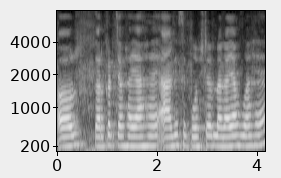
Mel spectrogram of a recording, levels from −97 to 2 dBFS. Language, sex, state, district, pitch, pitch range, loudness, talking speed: Hindi, female, Jharkhand, Palamu, 205 Hz, 195-210 Hz, -15 LUFS, 145 wpm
